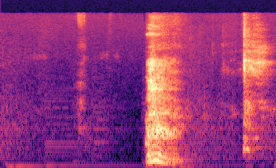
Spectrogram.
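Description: A man clearing his throat once, a short voiced rasp about a second in, with a brief second burst of breath or throat noise near the end.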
